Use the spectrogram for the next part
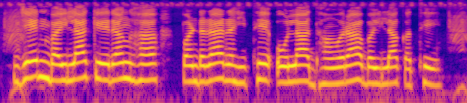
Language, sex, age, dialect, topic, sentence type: Chhattisgarhi, female, 18-24, Central, agriculture, statement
